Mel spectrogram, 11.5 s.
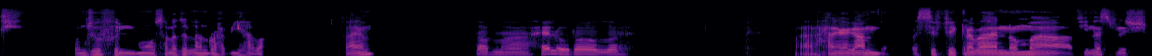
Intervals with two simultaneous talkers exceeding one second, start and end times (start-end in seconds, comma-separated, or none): none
